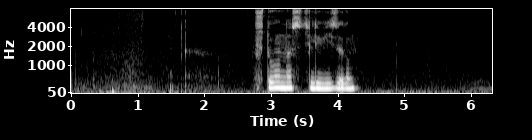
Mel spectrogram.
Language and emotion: Russian, neutral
